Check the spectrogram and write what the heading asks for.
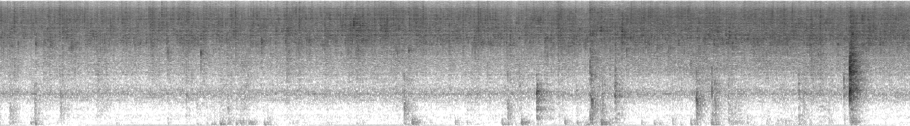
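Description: Kitchen knife cutting squash into cubes on a wooden chopping board: scattered knocks of the blade on the board, the loudest near the end, over a steady hiss.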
